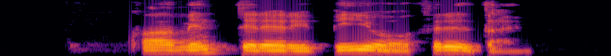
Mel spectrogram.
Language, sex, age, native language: Icelandic, male, 30-39, Icelandic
